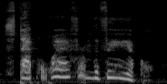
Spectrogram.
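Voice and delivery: imitated police bullhorn, very high; high-pitched mock loudhailer command. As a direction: mimic a cop ordering through a megaphone. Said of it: "and the bullhorn's like".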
